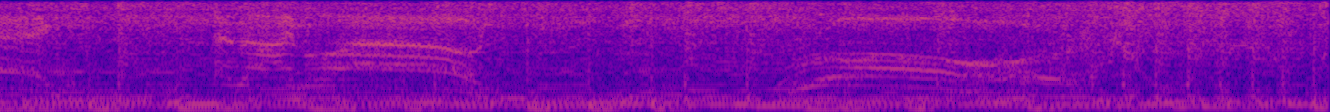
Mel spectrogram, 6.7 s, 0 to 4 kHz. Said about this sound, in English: Like early 90s heavy metal hard. I'm yelling and screaming.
